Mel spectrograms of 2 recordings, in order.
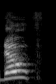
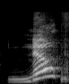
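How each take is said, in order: First: High, loud, sassy nope; higher, louder mock-sassy refusal; sassier nope. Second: Short sassy nope, a little louder; blunt refusal. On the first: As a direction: toss it off higher and louder with a laugh. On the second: Retold or imitated. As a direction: cut her off with a flat no. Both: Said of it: "She says".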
